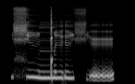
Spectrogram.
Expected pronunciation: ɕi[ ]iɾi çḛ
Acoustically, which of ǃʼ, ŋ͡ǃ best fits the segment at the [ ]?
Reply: ŋ͡ǃ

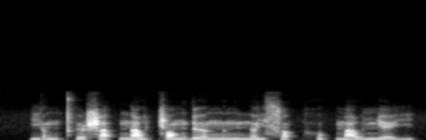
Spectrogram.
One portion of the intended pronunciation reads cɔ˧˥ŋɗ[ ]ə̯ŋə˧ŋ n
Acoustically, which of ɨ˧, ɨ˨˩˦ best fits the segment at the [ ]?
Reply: ɨ˧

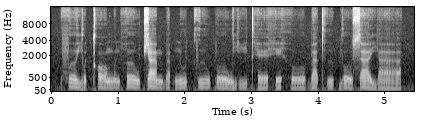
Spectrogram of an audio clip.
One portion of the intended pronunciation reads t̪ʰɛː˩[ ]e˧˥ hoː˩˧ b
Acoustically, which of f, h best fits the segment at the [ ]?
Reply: h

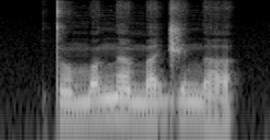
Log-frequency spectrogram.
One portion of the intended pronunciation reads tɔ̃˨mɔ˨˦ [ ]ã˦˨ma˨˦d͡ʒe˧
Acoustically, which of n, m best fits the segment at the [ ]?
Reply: n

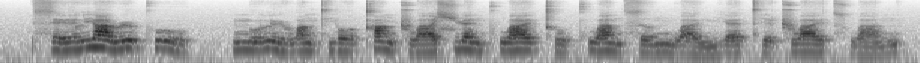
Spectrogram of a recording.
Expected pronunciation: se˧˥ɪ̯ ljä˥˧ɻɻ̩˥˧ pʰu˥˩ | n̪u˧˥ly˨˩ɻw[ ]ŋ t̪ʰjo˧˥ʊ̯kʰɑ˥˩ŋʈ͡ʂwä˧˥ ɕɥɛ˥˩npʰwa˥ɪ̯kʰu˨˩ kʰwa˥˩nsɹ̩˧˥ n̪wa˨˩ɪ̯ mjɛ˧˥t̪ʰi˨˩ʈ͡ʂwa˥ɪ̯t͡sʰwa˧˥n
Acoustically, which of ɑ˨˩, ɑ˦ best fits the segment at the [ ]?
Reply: ɑ˦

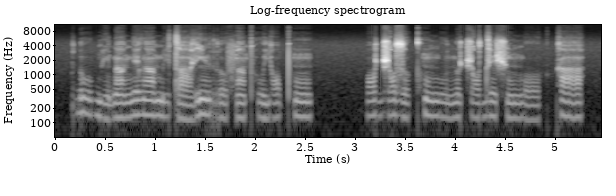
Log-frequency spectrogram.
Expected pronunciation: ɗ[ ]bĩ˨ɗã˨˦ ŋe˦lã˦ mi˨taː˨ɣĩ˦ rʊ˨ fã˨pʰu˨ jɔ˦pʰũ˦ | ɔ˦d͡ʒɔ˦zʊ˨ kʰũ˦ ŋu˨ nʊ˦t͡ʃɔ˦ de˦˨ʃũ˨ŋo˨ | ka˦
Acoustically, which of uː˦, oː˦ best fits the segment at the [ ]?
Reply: uː˦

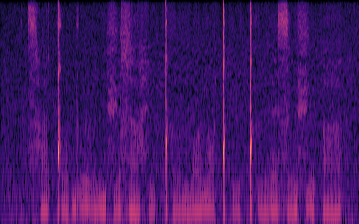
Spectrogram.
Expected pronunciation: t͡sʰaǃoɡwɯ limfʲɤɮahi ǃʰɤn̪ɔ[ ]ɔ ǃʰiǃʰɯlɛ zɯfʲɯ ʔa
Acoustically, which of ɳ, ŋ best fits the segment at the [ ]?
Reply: ɳ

